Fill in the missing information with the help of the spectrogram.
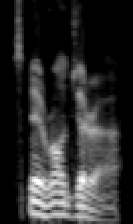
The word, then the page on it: spirogyra: British English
